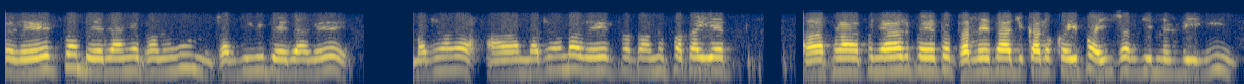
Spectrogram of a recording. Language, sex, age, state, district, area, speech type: Punjabi, male, 60+, Punjab, Bathinda, rural, conversation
